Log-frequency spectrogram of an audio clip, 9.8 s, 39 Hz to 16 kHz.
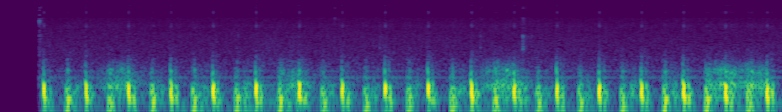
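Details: Heart sounds recorded while drinking coffee, described as feeling unstable: regular thumping heartbeat at about 113 beats a minute, a little fast, with faint background hum.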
